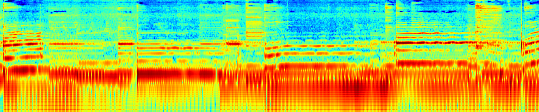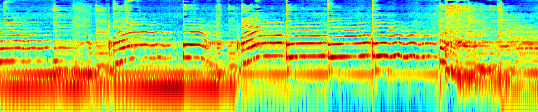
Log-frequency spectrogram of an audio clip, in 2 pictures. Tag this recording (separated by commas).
Music, Musical instrument, Plucked string instrument, Steel guitar, Guitar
